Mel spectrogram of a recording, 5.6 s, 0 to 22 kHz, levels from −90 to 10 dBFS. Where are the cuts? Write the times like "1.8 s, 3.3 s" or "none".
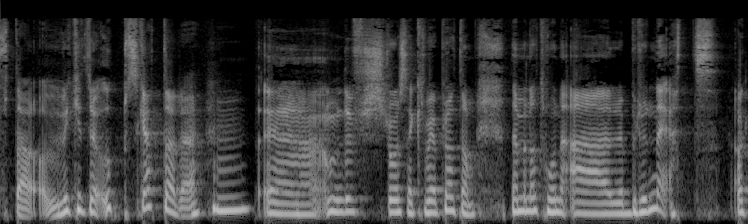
1.9 s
